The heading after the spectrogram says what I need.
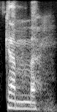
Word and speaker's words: CAM: du conseil d'appui méthodologique dont l'acronyme se prononcent calmes mais membres du calme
